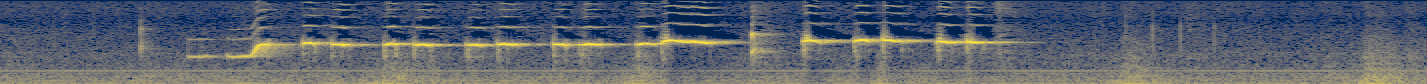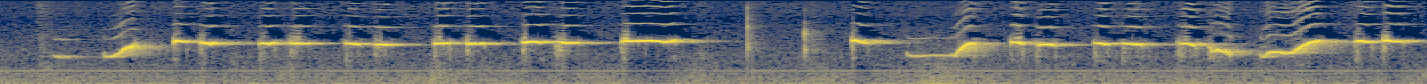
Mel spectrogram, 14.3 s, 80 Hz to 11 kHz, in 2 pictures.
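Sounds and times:
cockatiel singing long level whistles: 0.9s - 5.2s, 7.4s - 14.2s.

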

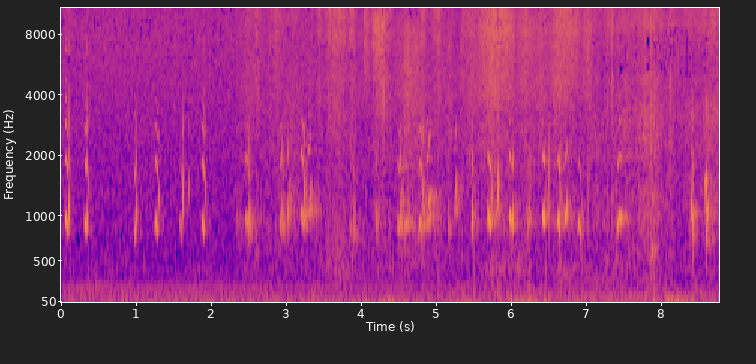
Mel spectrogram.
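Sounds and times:
guinea pig chirping in brief repeated squeaks: 0.0s - 8.7s
rustling: 2.3s - 8.7s.

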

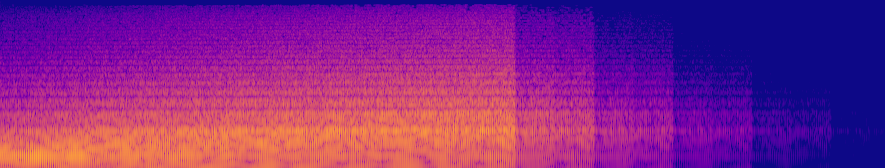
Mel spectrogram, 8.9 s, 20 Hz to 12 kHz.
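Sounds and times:
cinematic impact climax intro: 0.2s - 6.9s.

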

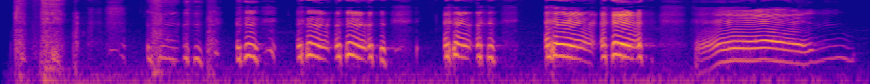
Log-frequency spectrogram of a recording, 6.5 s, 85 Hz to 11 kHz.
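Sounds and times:
baby laughing: 1.1s - 6.3s.

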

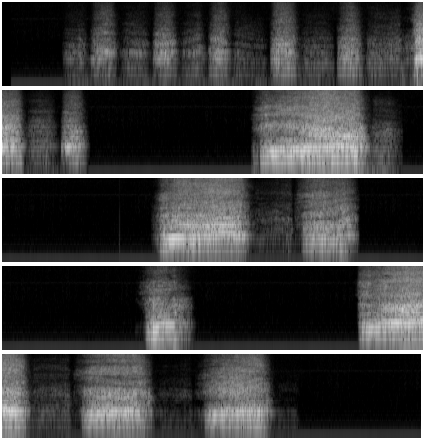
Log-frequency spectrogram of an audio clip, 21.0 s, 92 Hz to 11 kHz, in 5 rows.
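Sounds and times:
grizzly bear sounds: 0.6s - 5.2s, 6.7s - 8.2s, 9.9s - 12.0s, 14.0s - 14.6s, 16.2s - 19.8s.

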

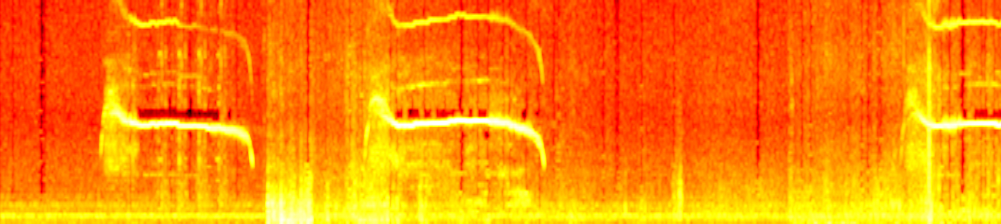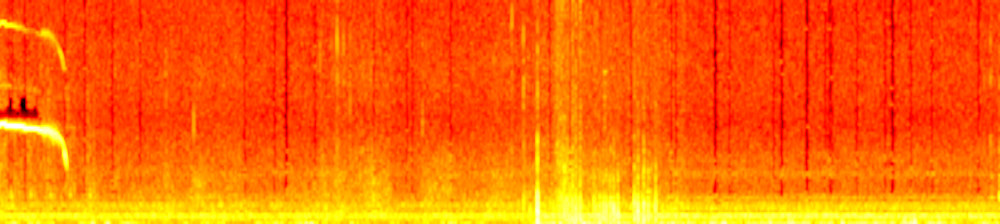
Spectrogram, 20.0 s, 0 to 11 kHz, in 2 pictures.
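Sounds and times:
low steady hum: 0.0s - 19.9s
snowy owl giving long high descending whistled screams: 1.0s - 2.6s, 3.6s - 5.5s, 9.0s - 10.7s
crackling bursts: 1.0s - 5.8s, 7.1s - 11.0s, 13.1s - 16.8s.

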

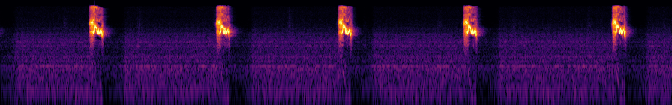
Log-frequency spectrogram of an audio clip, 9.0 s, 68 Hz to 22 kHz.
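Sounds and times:
quiet low hum: 0.0s - 8.9s
young sparrow chick chirping: 1.2s - 1.5s, 2.9s - 3.2s, 4.5s - 4.8s, 6.2s - 6.5s, 8.2s - 8.4s.

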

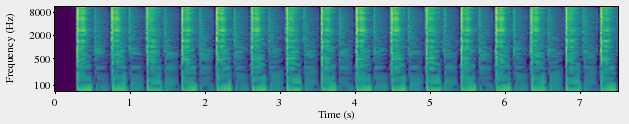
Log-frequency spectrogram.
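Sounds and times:
hardcore EDM house bass kick: 0.3s - 7.4s.

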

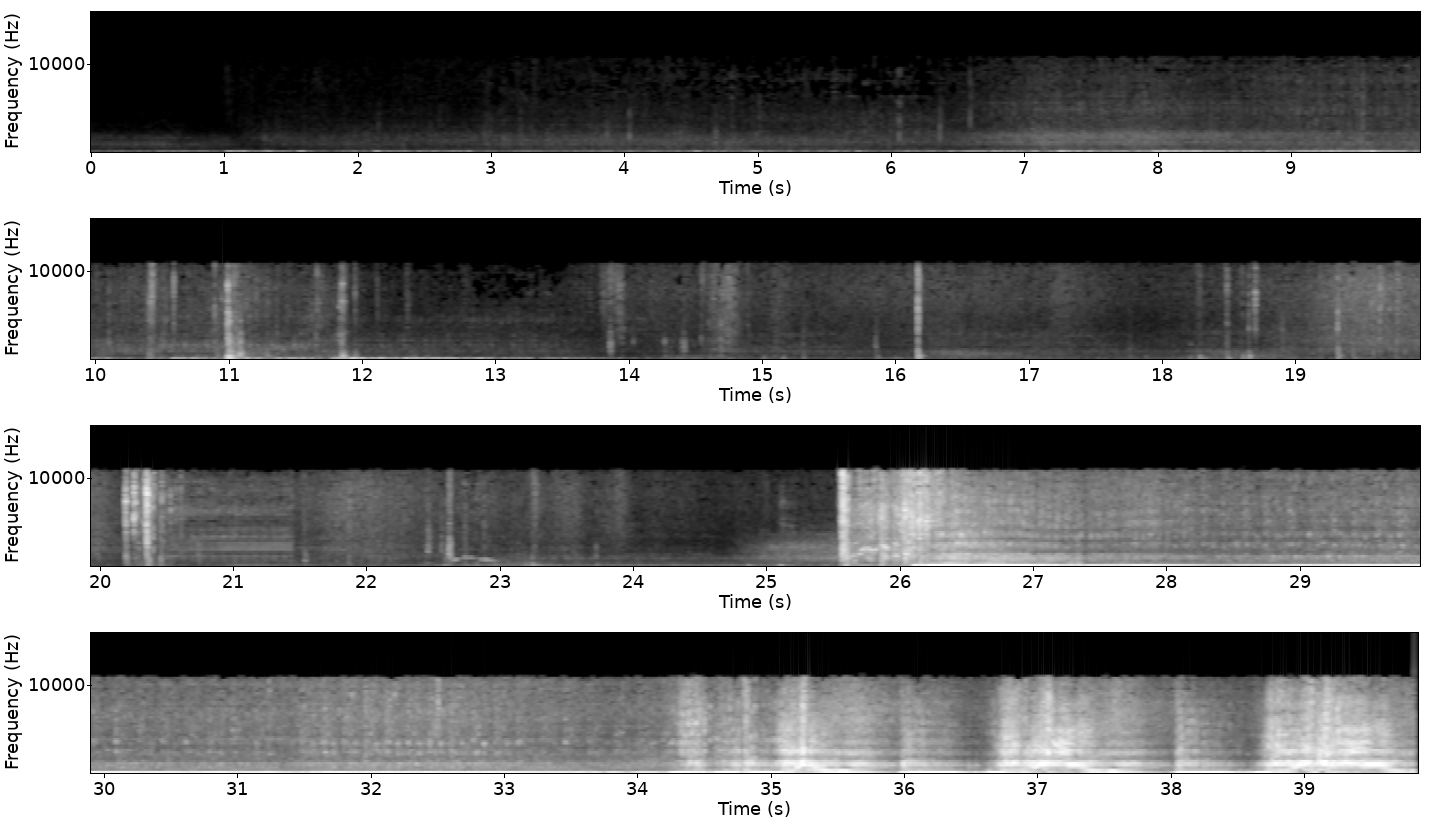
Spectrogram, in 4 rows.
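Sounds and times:
motorcycle accelerating: 22.5s - 39.8s.

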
